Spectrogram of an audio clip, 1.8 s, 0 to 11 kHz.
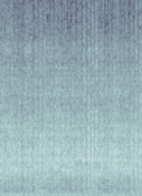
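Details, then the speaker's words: Honda CBR150R, rarely ridden, started after its starter motor was replaced to cure a no-crank with only clicking: even, steady low hum with no knocks or misses, starts cleanly and idles smoothly. "mantap mesinnya masih halus ya teman karena memang ini motor jarang dipakai ya"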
